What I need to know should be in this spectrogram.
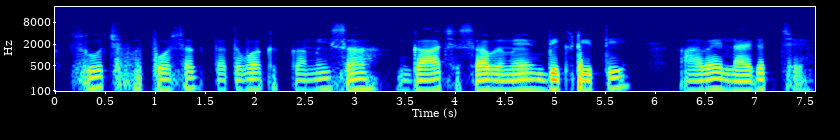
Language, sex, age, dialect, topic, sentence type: Maithili, female, 25-30, Southern/Standard, agriculture, statement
